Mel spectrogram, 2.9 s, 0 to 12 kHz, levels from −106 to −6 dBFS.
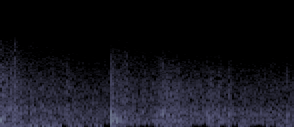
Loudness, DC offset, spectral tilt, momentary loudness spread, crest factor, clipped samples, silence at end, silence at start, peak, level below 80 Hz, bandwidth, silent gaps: -65 LUFS; under 0.1%; -6.5 dB/octave; 7 LU; 28 dB; under 0.1%; 0 s; 0 s; -38 dBFS; -76 dBFS; 3.9 kHz; none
